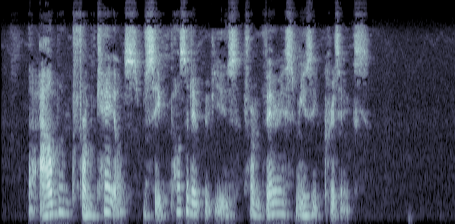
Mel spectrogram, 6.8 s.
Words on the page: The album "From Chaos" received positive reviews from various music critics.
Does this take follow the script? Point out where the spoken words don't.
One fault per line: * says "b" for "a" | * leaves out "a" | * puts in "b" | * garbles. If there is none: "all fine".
all fine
